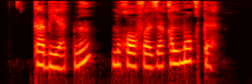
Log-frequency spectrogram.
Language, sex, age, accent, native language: Uzbek, female, 19-29, Toshkent shahri, Uzbek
